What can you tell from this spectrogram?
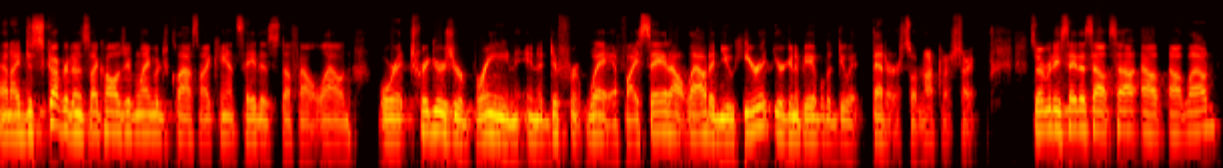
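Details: Adult speaker, presenter; normal speech.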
